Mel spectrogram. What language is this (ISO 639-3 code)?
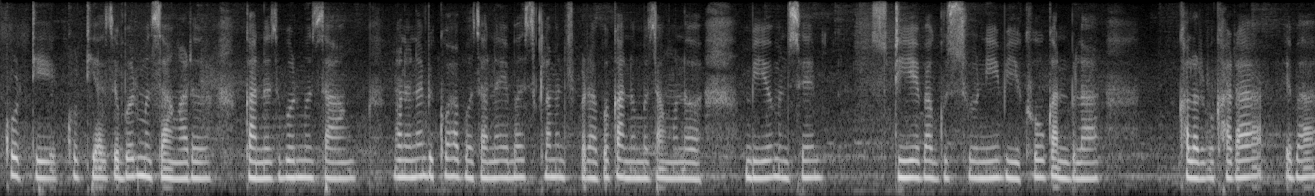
brx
